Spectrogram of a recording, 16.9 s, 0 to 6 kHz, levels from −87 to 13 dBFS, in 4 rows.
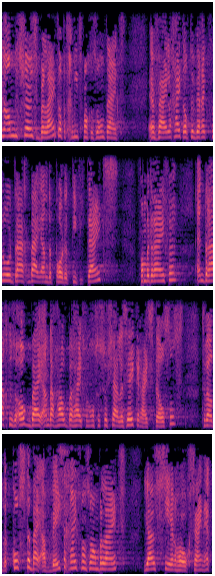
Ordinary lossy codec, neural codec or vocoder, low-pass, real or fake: none; none; 5.4 kHz; real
